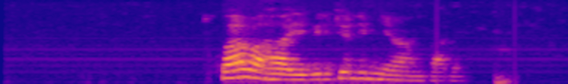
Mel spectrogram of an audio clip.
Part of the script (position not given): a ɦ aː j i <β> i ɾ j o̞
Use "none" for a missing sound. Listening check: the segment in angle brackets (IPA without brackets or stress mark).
β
